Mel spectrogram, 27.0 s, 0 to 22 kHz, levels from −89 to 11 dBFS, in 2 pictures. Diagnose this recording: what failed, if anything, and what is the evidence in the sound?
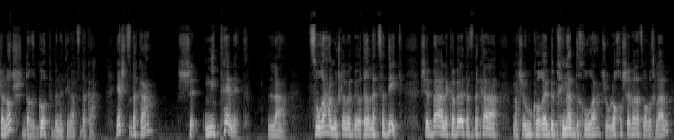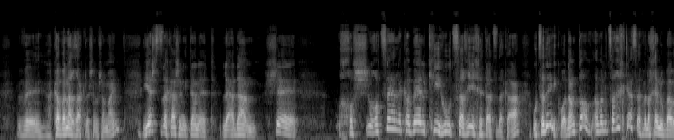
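Nothing failed; no fault is audible anywhere here.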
